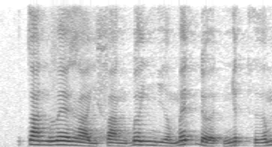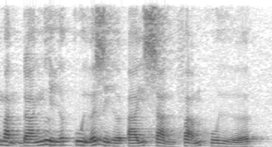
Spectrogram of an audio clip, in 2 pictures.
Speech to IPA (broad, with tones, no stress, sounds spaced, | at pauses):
t̪ a˧ n v ɛ˧ ɣ a˨˩ j f a˨˩ ŋ ɓ ə˧ j ŋ i˨˩ ə̯ m ɛ˦˥ t̚ ɗ əː˨˩ t̚ ɲ ə˦˥ t̚ h ɨ˨˦ ə̯ m a̰˧˨ ŋ ɗ a˨˦ ŋ l i˨˦ ə̯ k w ɨ̰˧˥ ə̯ z i˨˩ ə̯ ʔ a˨˦ j s a˧˩ n f a̰˧˥ m h w ɨ˧˩˨ ə̯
